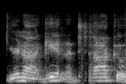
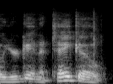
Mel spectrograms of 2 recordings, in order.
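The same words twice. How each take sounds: First: "taco" said with an open AH, as TAH-ko. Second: "taco" said with a long A, as TAY-ko. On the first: Correcting someone's order, "taco" said TAH-ko. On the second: Correcting someone's order, "taco" said as TAY-ko. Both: Shown as a demonstration. Contrasts two ways of saying taco.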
